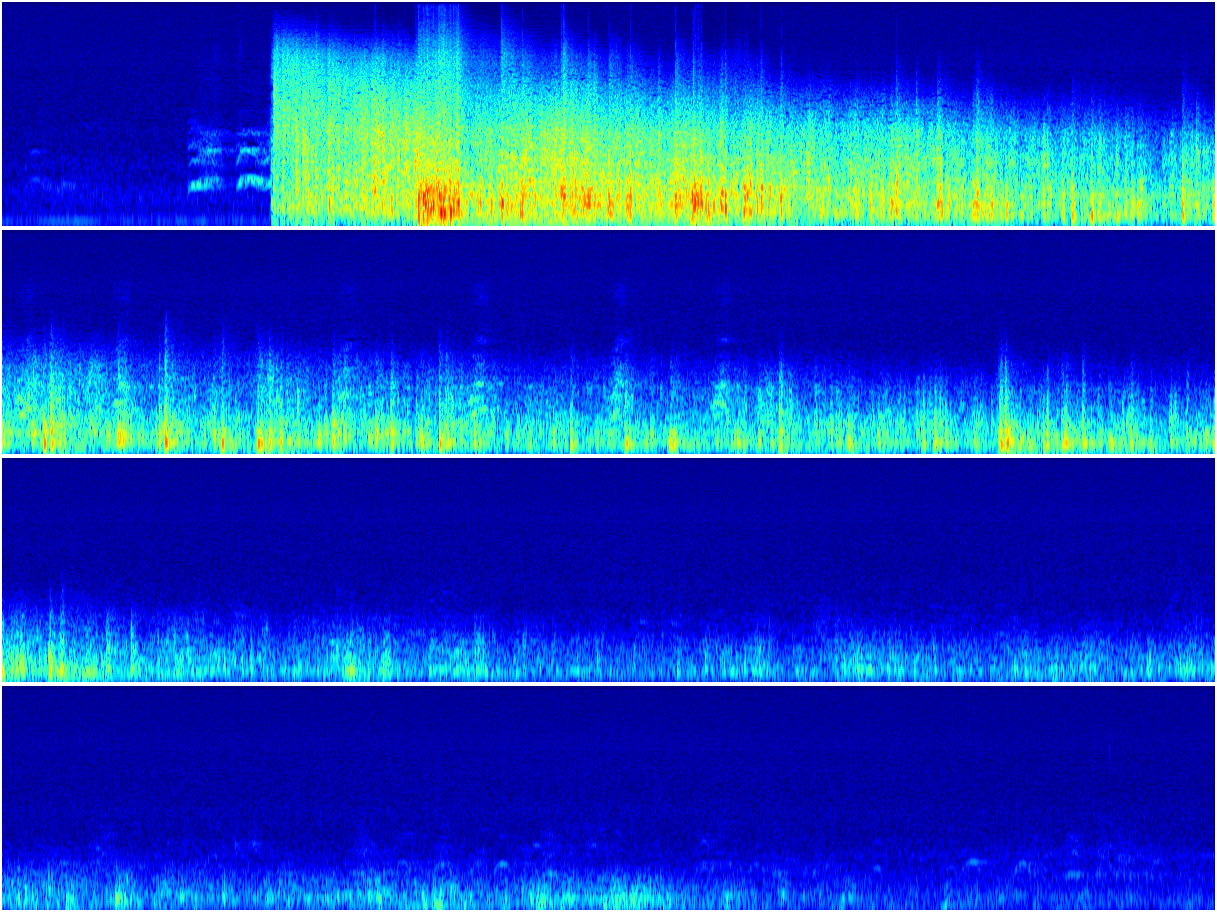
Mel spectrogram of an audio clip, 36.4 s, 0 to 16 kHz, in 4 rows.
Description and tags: Very close lightning strike recorded by SONY ICD-UX512 stereo dictaphone Pécel, Hungary. 7th July 2018 morning.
